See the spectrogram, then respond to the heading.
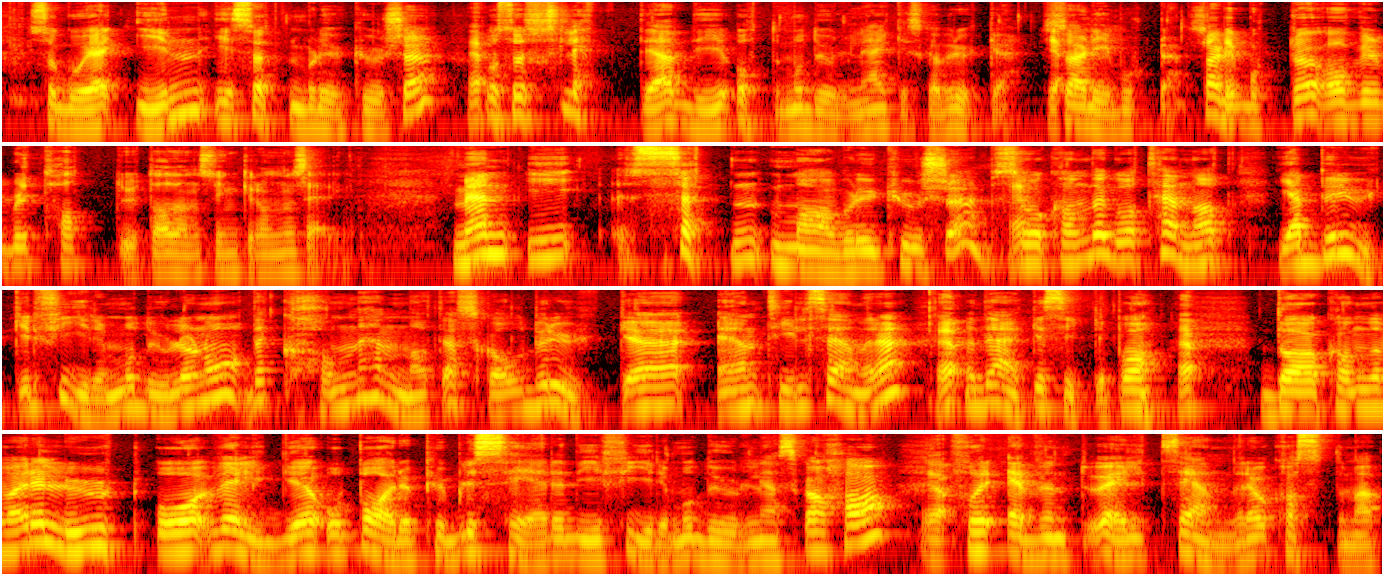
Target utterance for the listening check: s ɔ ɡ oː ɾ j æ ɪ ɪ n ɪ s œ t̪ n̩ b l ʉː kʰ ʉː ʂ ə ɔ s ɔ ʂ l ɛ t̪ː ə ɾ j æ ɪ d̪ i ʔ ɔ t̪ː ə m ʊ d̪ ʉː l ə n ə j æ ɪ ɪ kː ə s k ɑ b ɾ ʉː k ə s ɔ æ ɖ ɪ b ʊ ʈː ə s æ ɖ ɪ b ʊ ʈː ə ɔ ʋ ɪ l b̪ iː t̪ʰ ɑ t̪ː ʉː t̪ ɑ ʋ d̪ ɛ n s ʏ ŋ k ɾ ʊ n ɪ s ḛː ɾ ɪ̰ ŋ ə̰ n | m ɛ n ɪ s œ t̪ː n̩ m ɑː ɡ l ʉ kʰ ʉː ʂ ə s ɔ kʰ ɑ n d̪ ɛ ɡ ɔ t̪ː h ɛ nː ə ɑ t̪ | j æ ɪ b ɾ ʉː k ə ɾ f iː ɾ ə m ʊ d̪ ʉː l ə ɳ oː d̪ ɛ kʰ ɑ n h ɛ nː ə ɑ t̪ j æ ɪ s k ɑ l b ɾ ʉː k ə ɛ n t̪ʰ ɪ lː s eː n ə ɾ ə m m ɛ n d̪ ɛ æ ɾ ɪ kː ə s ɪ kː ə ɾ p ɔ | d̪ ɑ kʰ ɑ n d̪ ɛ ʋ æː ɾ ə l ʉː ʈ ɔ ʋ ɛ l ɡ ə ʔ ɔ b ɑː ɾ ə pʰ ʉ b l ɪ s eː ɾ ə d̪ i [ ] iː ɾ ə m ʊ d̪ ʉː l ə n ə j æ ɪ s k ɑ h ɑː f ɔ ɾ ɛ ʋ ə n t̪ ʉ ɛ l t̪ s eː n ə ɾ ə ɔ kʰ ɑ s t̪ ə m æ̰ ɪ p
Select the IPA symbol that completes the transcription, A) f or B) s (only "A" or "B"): A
